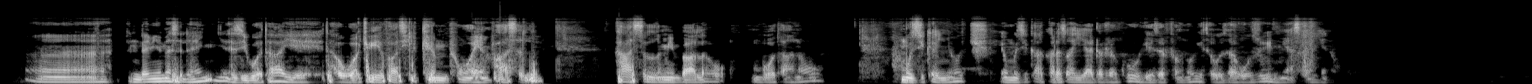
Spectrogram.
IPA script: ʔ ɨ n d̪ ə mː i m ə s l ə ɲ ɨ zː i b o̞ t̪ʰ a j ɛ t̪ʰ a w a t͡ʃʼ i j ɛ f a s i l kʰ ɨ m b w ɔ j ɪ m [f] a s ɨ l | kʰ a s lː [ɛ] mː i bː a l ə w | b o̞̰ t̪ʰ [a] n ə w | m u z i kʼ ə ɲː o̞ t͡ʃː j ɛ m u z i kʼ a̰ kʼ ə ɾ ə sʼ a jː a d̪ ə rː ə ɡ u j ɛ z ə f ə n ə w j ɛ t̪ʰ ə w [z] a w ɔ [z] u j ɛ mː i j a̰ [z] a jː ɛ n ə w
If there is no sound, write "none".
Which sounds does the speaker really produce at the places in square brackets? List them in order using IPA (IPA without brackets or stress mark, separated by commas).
f, ɛ, a, z, z, s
